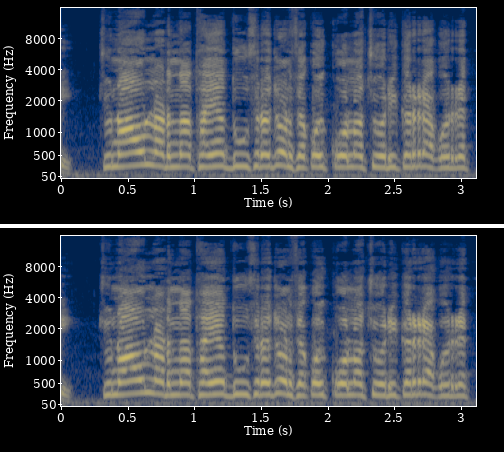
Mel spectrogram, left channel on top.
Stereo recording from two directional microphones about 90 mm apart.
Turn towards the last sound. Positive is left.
turn(degrees=35)  # may be behind; listen again after turning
